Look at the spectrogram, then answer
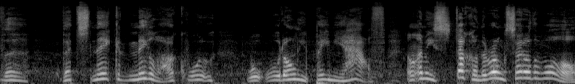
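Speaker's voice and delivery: hushed undertone. A trader glances at a passing guard before speaking on, lowered voice. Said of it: "He glances at a passing guard and lowers his voice".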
